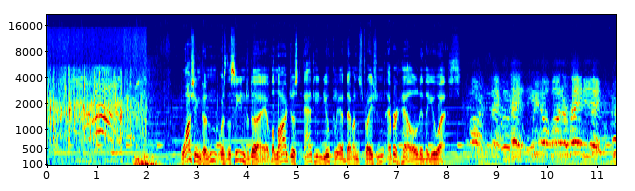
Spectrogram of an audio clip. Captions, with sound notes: [cheering] Reporter:Washington was the scene today of the largest anti-nuclear demonstration ever held in the US. [chants] four-six-eight! We don't want to radiate!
